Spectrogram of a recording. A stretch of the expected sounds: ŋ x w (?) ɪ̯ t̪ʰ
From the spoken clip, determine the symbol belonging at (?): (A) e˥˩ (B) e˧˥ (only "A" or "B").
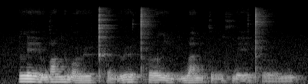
B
